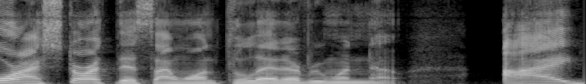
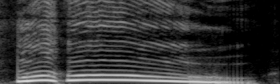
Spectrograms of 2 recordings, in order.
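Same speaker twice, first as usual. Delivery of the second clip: party whoop; 5 dB louder than usual. Retold or imitated. Party cheer.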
